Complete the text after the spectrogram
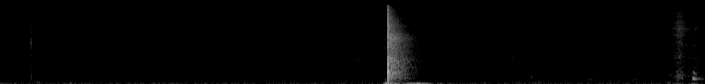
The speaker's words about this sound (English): how do you feel about that clap?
